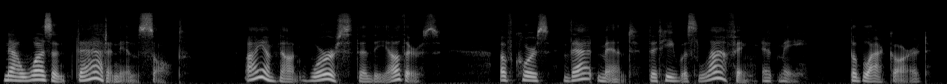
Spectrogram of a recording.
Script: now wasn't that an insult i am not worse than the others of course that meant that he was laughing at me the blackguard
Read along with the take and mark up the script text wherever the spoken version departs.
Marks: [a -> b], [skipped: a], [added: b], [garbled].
now wasn't that an insult i am not worse than the others of course that meant that he was laughing at me the blackguard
